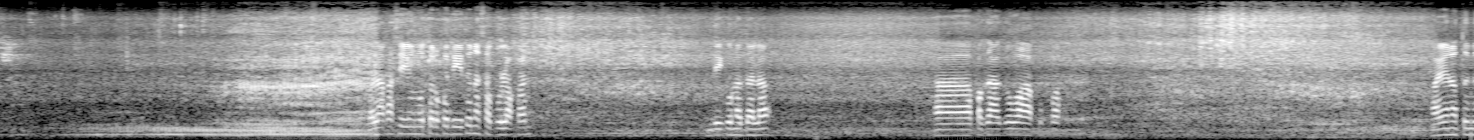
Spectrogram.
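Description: Tyres hiss on a wet road as vehicles pass.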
